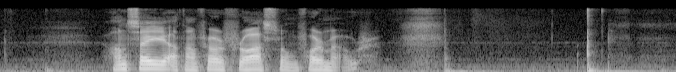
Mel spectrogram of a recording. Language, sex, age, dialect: Faroese, male, 61+, Norðurstreymoy/Eysturoy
